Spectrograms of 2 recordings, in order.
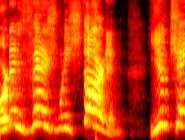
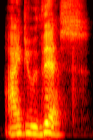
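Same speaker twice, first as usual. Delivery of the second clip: worked up, suddenly quiet; 8 semitones lower, 11 dB quieter, slower than usual. Real, not acted. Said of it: "Maybe I'm a little worked up".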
